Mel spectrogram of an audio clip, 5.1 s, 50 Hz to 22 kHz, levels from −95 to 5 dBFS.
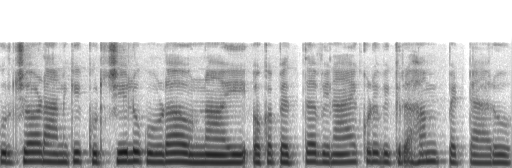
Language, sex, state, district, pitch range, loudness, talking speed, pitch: Telugu, female, Andhra Pradesh, Chittoor, 190-205 Hz, -15 LUFS, 105 wpm, 200 Hz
